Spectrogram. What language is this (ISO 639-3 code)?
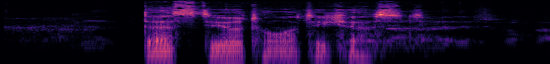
fas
